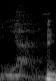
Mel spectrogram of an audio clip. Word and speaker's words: Netanyahu: Right, Netanyahu.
